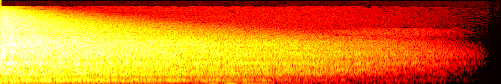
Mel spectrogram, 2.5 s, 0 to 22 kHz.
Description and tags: Aigu loin short04
Stereo ORTF recorded with a pair of AKG C451B and a Zoom H4.
It was recorded hitting different metal stuffs in the abandoned Staub Factory in France.
This is part of a pack entirely cleaned and mastered.
drum, field-recording, hit, industrial, metal, metallic, percussion, percussive, staub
